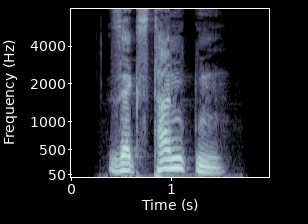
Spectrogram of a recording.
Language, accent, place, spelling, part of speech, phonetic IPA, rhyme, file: German, Germany, Berlin, Sextanten, noun, [zɛksˈtantn̩], -antn̩, De-Sextanten.ogg
- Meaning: 1. genitive singular of Sextant 2. plural of Sextant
